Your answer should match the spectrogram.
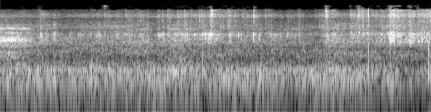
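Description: Steady, quiet outdoor ambience of a parking lot: an even wash of distant traffic and surroundings, with a light high hiss joining about halfway through and a few faint ticks.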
